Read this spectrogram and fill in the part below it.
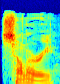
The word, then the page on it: celery: American English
